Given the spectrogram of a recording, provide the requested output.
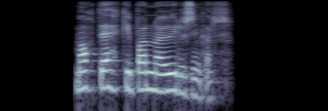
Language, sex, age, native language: Icelandic, female, 20-29, Icelandic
